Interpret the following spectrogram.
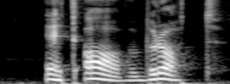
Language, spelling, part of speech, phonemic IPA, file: Swedish, avbrott, noun, /ˌɑːvˈbrɔtː/, Sv-avbrott.ogg
- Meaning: an interruption, a break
